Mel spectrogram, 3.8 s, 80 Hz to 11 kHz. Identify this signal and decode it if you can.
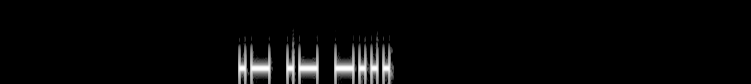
Morse code, heard as a keyed tone, about 40 wpm, 700 Hz. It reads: AAB
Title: All Cut Numbers - 3-Digit 40wpm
